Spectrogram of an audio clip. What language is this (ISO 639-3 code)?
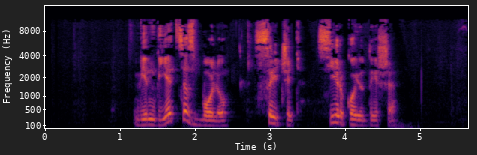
ukr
